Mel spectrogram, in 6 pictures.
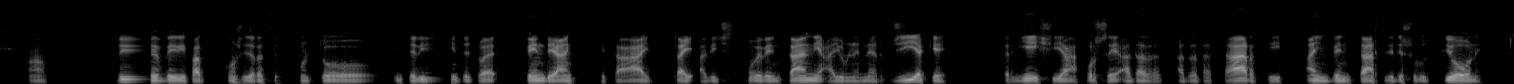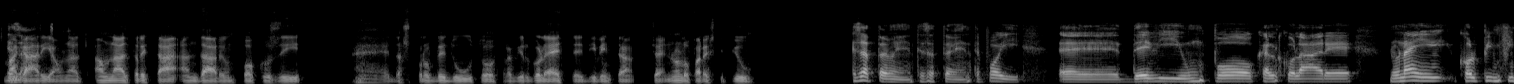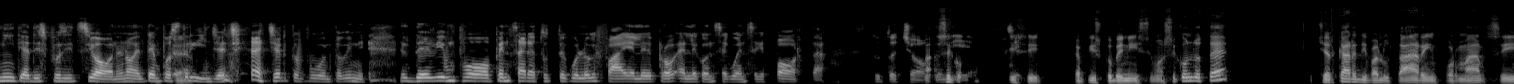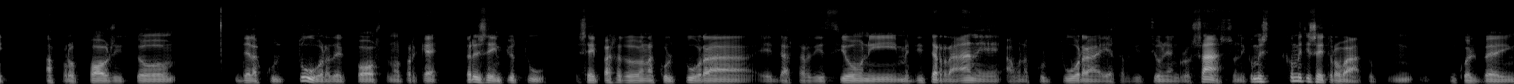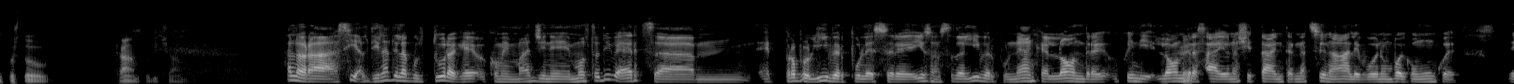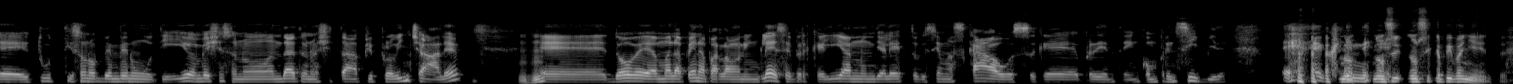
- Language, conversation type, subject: Italian, podcast, Che consigli daresti a chi vuole cominciare oggi?
- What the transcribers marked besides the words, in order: other background noise; laughing while speaking: "ceh"; chuckle; tsk; "proprio" said as "propio"; in English: "scouse"; chuckle; laughing while speaking: "e quindi"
